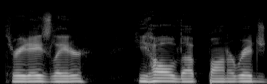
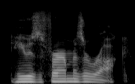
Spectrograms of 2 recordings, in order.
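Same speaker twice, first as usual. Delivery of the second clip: usual speaking voice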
